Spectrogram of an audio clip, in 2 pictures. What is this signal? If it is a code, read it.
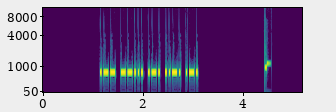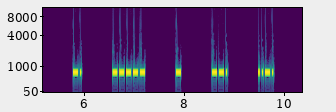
Morse code, heard as a keyed tone, about 36 wpm, spaced as for 18 wpm, 700 Hz. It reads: W7RFR N0TGF
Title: USA Call Signs - 5 Characters - 6x Character Spacing - 35wpm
